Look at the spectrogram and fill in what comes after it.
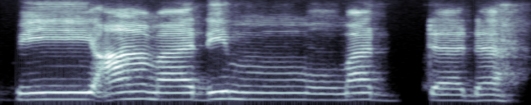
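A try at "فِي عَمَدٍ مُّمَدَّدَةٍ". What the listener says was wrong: Pas baca mumat, nah mumat dadah itu agak sedikit, agak lidahnya nempel.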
